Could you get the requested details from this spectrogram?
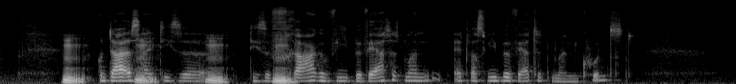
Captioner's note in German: räuspern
